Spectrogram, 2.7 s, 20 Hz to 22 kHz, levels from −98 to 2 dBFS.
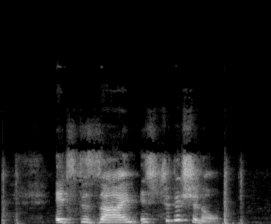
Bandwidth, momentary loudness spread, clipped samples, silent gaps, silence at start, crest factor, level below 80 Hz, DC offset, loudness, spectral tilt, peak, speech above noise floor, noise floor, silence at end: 10 kHz; 15 LU; under 0.1%; none; 0.55 s; 20 dB; -66 dBFS; under 0.1%; -23 LUFS; -1.5 dB/octave; -4 dBFS; 33 dB; -56 dBFS; 0.45 s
